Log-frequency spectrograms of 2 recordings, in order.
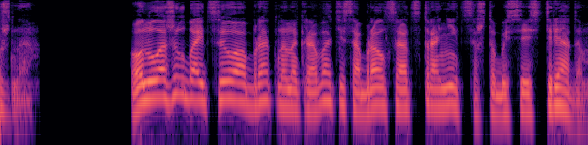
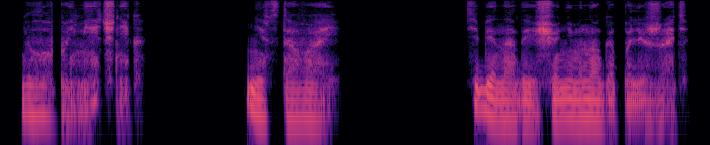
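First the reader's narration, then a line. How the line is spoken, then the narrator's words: Near whisper. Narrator (Russian): Он практически прошептал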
